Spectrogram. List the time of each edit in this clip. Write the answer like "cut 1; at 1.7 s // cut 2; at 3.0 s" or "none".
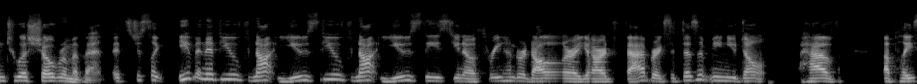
cut 1; at 1.7 s // cut 2; at 3.2 s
